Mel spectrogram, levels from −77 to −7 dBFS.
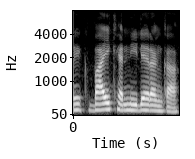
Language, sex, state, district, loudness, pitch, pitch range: Hindi, male, Jharkhand, Garhwa, -15 LUFS, 165 Hz, 150-170 Hz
